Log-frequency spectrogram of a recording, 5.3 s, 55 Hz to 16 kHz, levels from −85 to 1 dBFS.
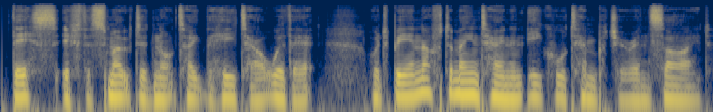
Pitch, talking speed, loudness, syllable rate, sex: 110 Hz, 235 wpm, -20 LUFS, 6.6 syllables/s, male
